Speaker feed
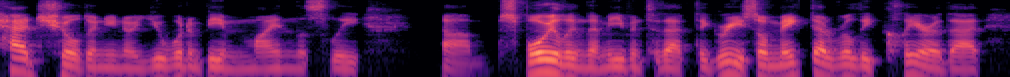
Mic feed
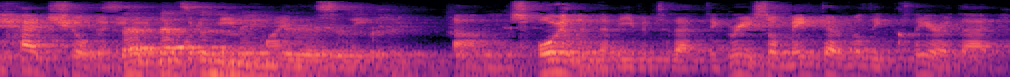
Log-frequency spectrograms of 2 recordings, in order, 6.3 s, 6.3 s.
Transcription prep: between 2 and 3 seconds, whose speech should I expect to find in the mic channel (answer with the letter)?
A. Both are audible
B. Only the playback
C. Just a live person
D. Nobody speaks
A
